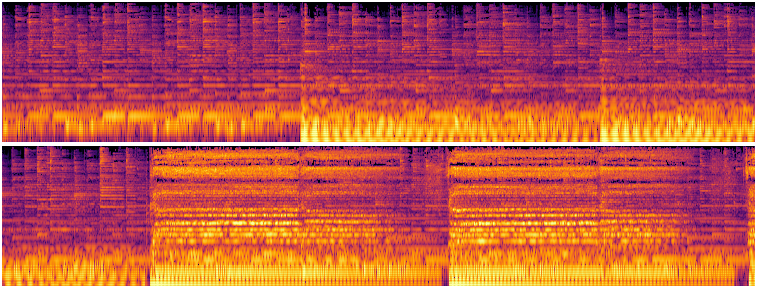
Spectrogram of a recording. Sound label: The Land And The Sea, Alt Choral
